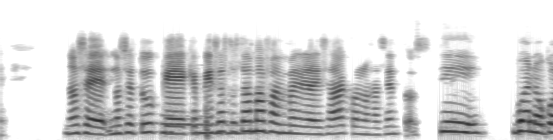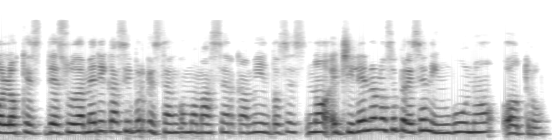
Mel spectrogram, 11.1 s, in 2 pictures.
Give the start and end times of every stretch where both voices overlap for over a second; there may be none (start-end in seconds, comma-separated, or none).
1.6-2.9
